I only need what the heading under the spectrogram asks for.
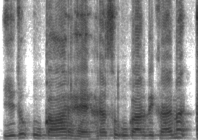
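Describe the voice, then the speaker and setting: A man teaching the pronunciation of a chant. He slows down to spell out each syllable, repeats words to correct them, and coughs now and then. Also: high voice, bright, forceful tone, rough recording. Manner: slow, drawn-out syllable-by-syllable demonstration of words. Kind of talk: explanatory lesson.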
